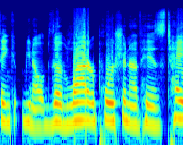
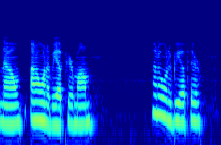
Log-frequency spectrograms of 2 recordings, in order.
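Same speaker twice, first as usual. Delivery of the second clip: very quiet, very soft dog voice; 21 dB quieter than usual. Voicing the corgi who doesn't want to be held up: voicing the pet corgi. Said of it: "He's like".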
